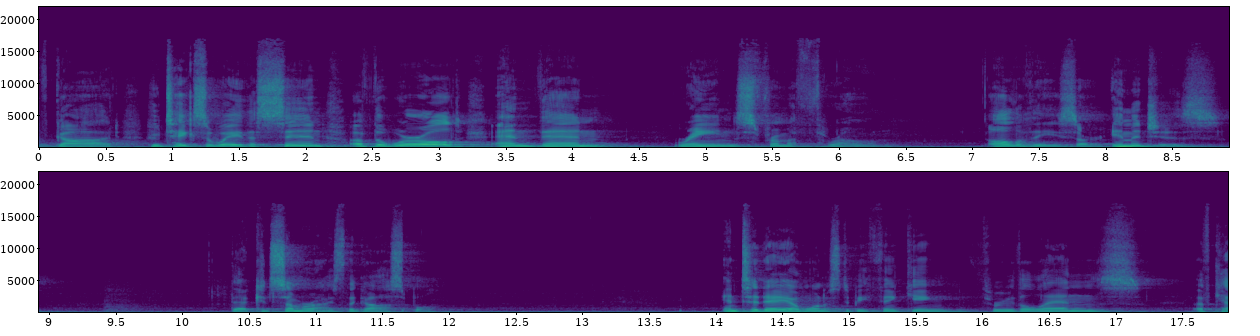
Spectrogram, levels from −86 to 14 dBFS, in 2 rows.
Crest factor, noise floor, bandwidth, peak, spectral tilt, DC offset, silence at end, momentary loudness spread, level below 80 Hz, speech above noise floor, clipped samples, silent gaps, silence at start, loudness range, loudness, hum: 18 dB; -62 dBFS; 17 kHz; -18 dBFS; -5.5 dB/octave; under 0.1%; 0 s; 15 LU; -68 dBFS; 28 dB; under 0.1%; none; 0 s; 8 LU; -35 LUFS; none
